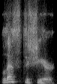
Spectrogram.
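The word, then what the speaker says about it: Leicester: All I know is that that the the name on the back of their jacket said Le Lester and it's spelled all up, but you pronounce it lest.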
